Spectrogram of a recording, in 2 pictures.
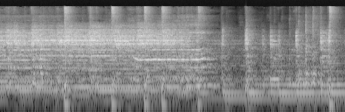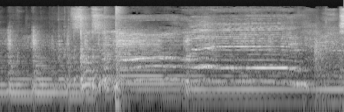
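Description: A live rock band playing a song: electric guitar and drums under vocals. Steady beats come through the middle, and a long held note near the end.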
